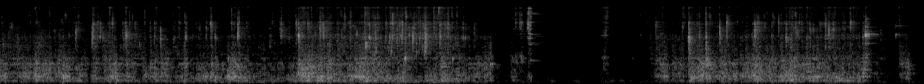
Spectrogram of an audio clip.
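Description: A kitchen tap runs over a banana flower being washed, the water gushing in bursts that stop briefly and then resume, with splashing and rinsing noises close by.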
